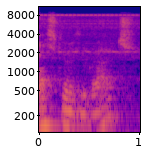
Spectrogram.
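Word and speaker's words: Astrid: lingren I think that's how you say it Asar G ASD a s r i d and she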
